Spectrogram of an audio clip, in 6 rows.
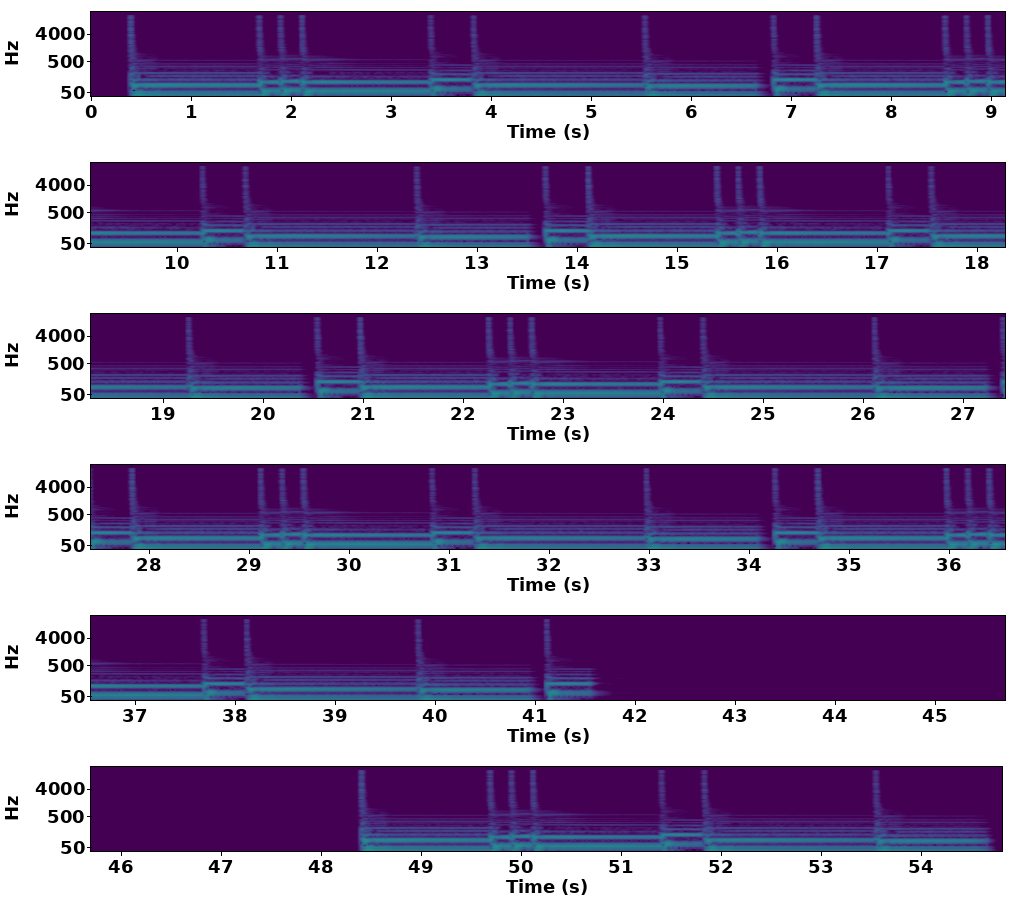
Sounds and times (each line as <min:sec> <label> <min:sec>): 0:00.0 Bass groove 0:41.8
0:48.4 Bass groove 0:54.8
